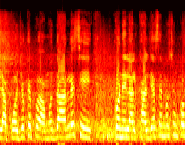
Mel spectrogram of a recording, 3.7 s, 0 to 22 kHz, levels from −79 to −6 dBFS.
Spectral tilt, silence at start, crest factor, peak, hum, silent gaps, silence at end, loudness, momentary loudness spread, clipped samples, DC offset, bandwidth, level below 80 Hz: -4 dB/octave; 0 s; 10 dB; 0 dBFS; none; none; 0 s; -11 LUFS; 7 LU; 0.4%; under 0.1%; 16.5 kHz; -50 dBFS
